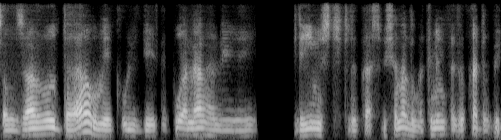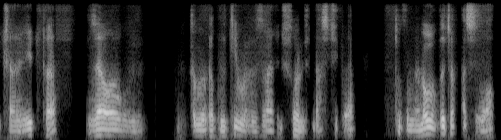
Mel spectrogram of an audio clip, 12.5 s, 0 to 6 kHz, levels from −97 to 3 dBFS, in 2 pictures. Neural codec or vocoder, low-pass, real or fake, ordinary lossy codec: codec, 44.1 kHz, 2.6 kbps, DAC; 5.4 kHz; fake; none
